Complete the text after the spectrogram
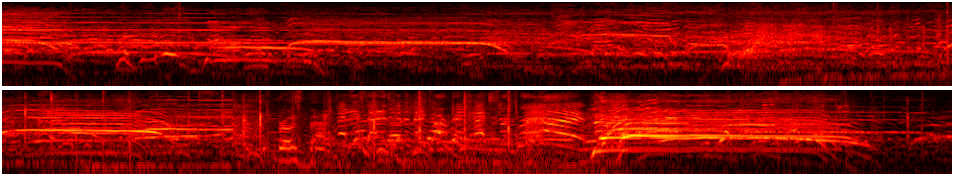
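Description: A crowd of girls and young women cheer and scream loudly nearby.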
